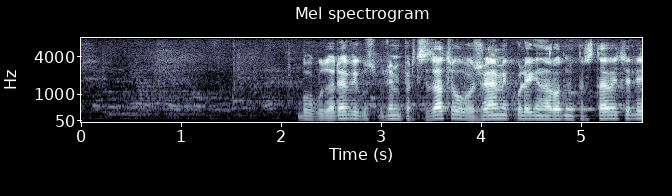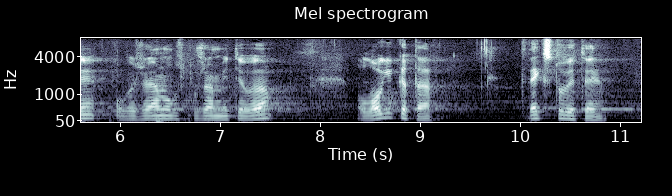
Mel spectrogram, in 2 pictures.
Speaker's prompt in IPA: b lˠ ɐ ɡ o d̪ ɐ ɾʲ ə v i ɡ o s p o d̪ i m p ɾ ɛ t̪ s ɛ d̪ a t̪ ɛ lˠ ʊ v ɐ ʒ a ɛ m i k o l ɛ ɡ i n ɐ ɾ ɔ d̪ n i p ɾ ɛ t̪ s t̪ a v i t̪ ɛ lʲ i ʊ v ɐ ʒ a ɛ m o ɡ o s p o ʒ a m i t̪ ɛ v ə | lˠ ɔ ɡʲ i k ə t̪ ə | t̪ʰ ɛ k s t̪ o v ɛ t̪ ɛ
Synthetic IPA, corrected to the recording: b lˠ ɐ ɡ o d̪ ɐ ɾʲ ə v i ɡ o s p o d̪ i n p ɾ ɛ t̪ s ɛ d̪ a t̪ ɛ lˠ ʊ v ɐ ʒ a ɛ m i k o l ɛ ɡ i n ɐ ɾ ɔ d̪ n i p ɾ ɛ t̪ s t̪ a v i t̪ ɛ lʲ i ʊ v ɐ ʒ a ɛ m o ɡ o s p o ʒ a m i t̪ ɛ v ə | lˠ ɔ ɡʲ i k ə t̪ ə | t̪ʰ ɛ k s t̪ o v ɛ t̪ ɛ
